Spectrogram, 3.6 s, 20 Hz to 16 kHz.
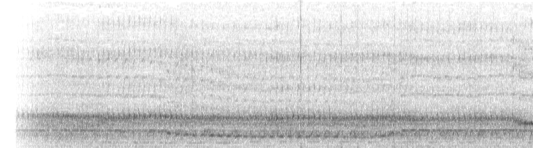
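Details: Pairs of Malinois Waterslager canaries, placed first at an interregional Calabria–Sicily championship held in Calabria from 30 November to 6 December 2015. They pour out a loud, continuous, rolling, bubbling warble, sustained without a break and dipping slightly in pitch near the end.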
